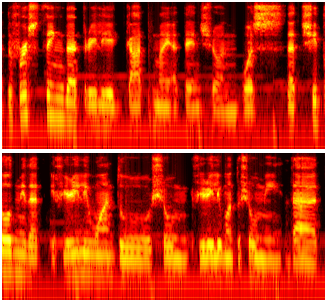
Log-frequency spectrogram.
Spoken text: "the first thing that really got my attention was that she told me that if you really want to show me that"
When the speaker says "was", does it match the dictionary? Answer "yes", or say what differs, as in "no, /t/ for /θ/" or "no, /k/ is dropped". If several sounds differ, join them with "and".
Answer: no, /s/ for /z/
